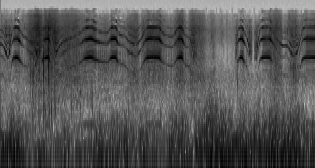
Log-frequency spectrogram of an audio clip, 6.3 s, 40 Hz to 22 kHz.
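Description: Metal-detecting pinpointer (XP MI-4) beeping as it is worked through loose soil in a dig hole: a run of short electronic tones that swoop up and fall again in pitch, the signal of the probe closing in on a buried metal object. A low rumbling noise lies underneath.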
